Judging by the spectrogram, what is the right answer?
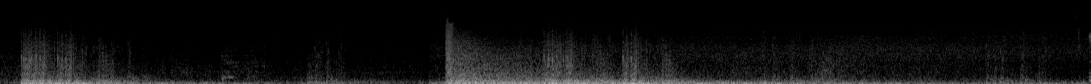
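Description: Heavy naval gunfire from 9.2-inch guns in the warship game Ultimate Admiral Dreadnoughts: a deep rumbling boom cuts in sharply midway over a low, steady battle rumble, then slowly fades.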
